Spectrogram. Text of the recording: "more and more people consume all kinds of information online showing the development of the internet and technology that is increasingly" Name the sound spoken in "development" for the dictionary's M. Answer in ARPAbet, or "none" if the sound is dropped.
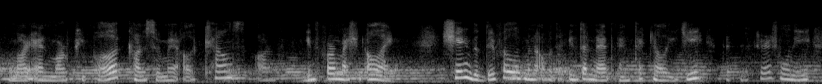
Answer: M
